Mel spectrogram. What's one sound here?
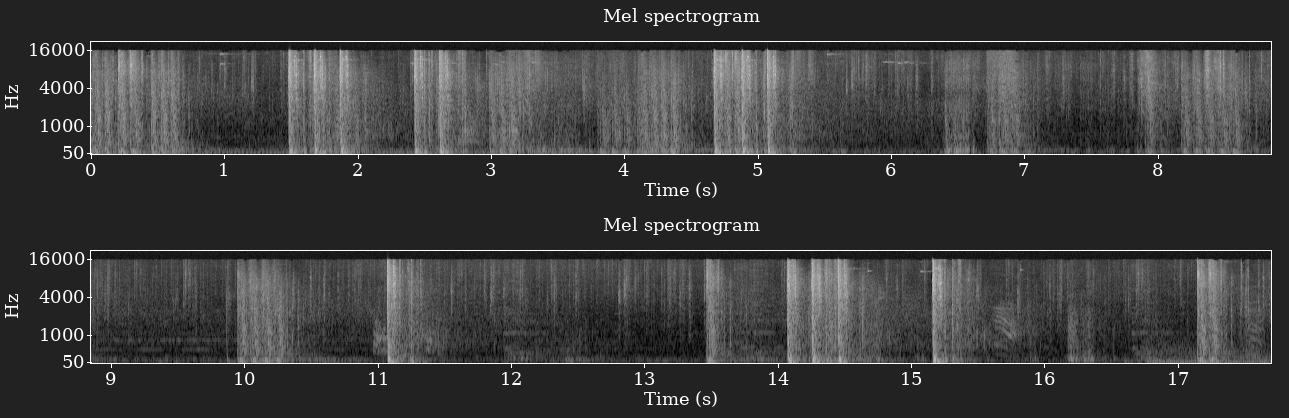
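Gunshots crack nearby in short bursts.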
